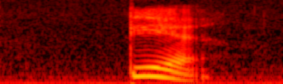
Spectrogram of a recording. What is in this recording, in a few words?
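"dian", fourth tone, Chinese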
